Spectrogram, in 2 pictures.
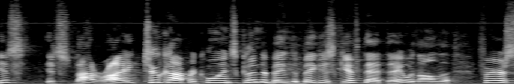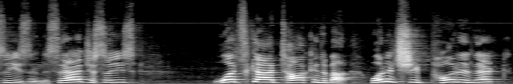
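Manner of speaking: loud, high preaching; full-force preaching. Acted. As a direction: preach it to the rafters.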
